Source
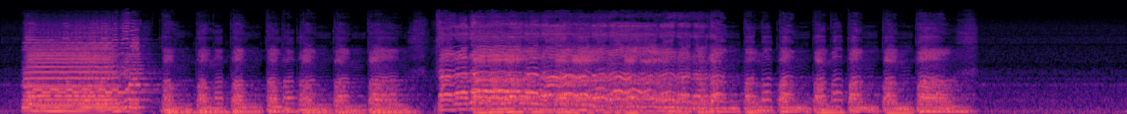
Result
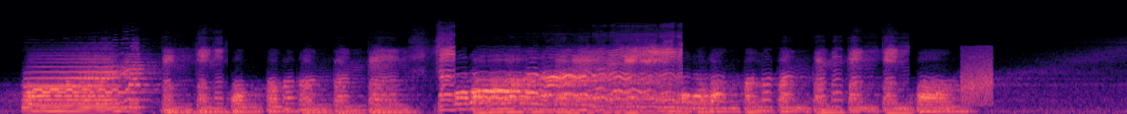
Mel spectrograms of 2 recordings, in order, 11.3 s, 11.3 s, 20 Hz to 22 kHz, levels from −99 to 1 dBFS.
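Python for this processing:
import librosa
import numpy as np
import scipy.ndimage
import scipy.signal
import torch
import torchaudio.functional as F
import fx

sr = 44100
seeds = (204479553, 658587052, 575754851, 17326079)

y = fx.spec_paint(x, sr, seeds[0], shape='noise', start_s=9.6, length_s=0.33, low_hz=330.0, high_hz=4200.0, level_db=-38.0)
y = fx.filter_lfo_lowpass(y, sr, shape='saw_up', hz=0.44, low_hz=610.0, high_hz=4000.0, q=2.9)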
